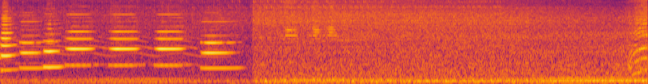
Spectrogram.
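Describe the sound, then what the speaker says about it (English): A Dixie horn plays its tune loudly outdoors, a run of bright tonal notes in the familiar melody lasting about two seconds, followed by steady engine and road rumble from a car. "we got the holy trinity of how random this Dixie horn is"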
